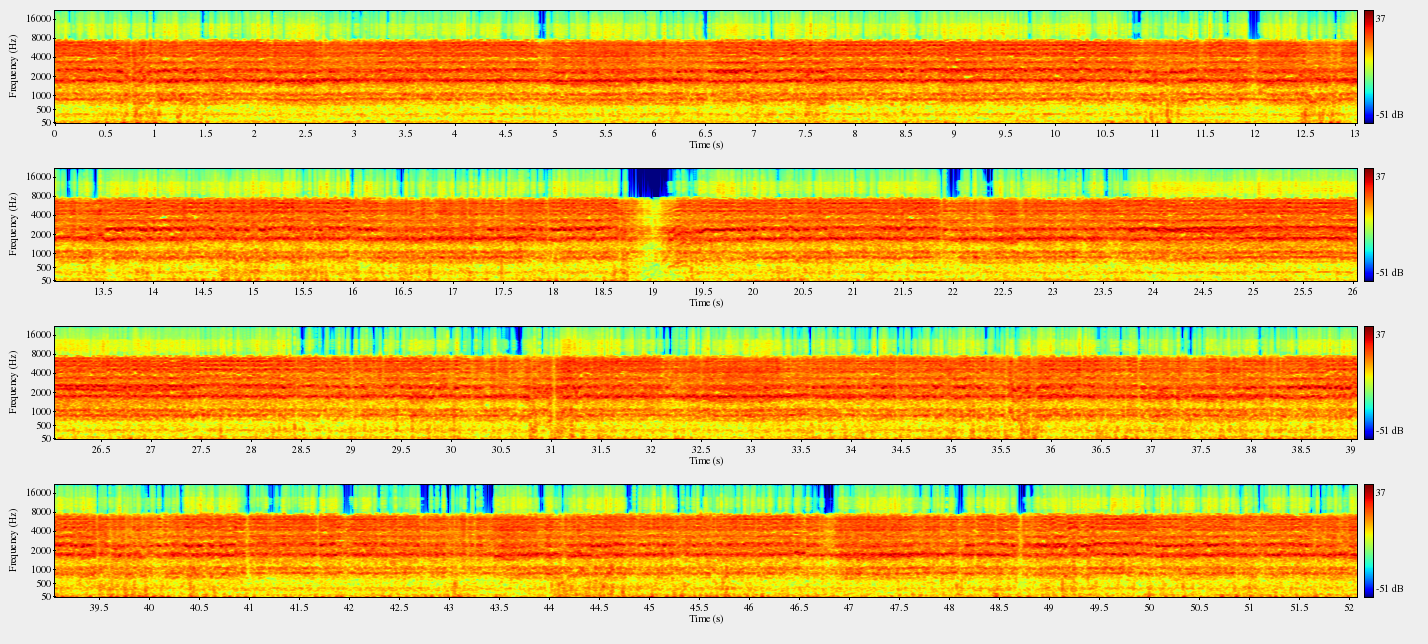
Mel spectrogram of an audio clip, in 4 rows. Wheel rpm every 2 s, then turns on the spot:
230, 230, 230, 230, 230, 230, 220, 230, 220, 180, 230, 220, 220, 220, 240, 220, 220, 230, 230, 220, 230, 230, 230, 230, 230, 230.
none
